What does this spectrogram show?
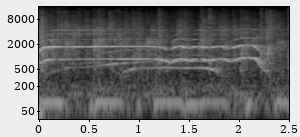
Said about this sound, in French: Et les amis, on va demander au public d'applaudir. C'est la dernière émission de l'année.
